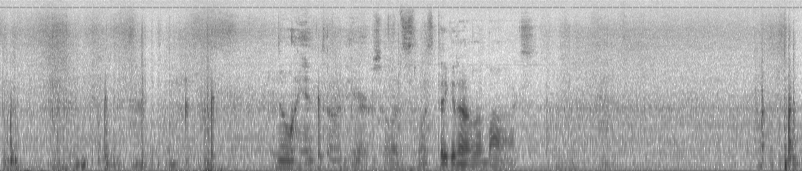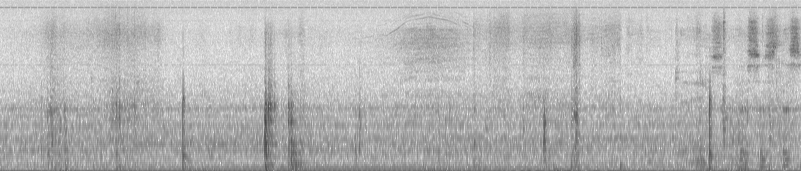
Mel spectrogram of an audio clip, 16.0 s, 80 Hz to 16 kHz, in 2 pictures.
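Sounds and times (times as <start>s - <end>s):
rustling and scraping: 0.0s - 4.3s, 5.4s - 9.7s, 11.9s - 14.5s
steady low hum: 0.0s - 16.0s.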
